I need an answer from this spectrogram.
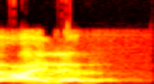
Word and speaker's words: Euler: लोग यूरोप के नाम से यूरोली यू पढ़ते हैं इसे, कुछ लोग, लेकिन because this is scientist name, तो कुछ लोग आइलर भी पढ़ते हैं, आइलर्स इक्वेशन या आइलेरियन अप्रोच। तो जो भी आप प्रोनाउंस करना चाहें दोनों ही चल रहे हैं।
